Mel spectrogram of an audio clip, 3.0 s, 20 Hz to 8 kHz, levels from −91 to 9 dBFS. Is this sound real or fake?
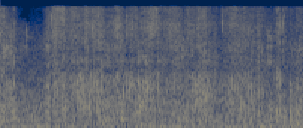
real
